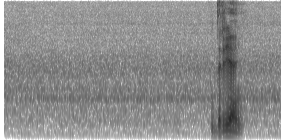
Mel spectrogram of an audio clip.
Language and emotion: Russian, angry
